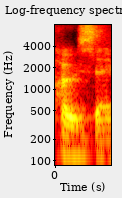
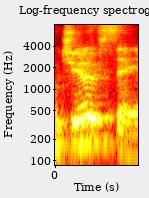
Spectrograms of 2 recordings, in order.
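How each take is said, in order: First: The name is said with Spanish pronunciation. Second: The name is said with Portuguese pronunciation. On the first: The speaker calls it wrong. "not Jose. Jose is Spanish" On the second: The speaker calls it right. "they say in Portugal"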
